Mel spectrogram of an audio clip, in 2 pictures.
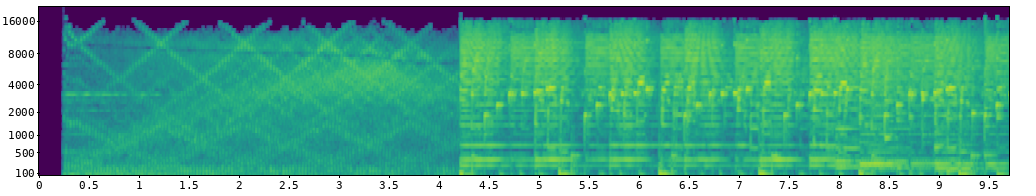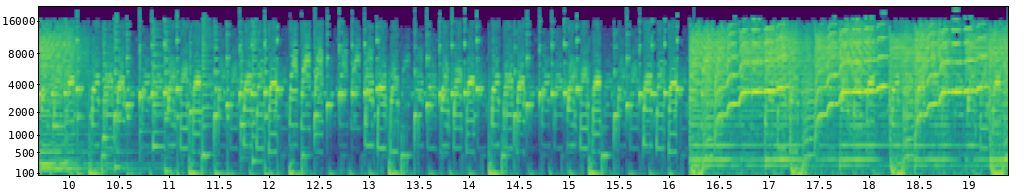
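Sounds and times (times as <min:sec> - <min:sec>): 
electronic squeak: 0:04.2 - 0:19.3.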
